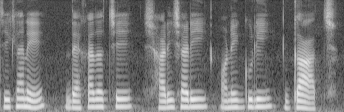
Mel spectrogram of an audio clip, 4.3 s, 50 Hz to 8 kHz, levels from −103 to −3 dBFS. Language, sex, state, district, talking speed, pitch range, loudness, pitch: Bengali, female, West Bengal, Cooch Behar, 95 wpm, 175-200 Hz, -18 LUFS, 195 Hz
